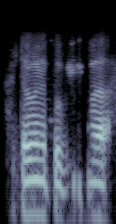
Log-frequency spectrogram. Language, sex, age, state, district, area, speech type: Manipuri, male, 30-45, Manipur, Churachandpur, rural, conversation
